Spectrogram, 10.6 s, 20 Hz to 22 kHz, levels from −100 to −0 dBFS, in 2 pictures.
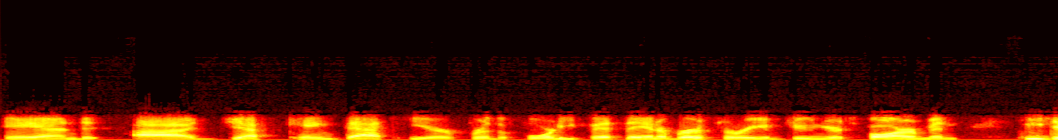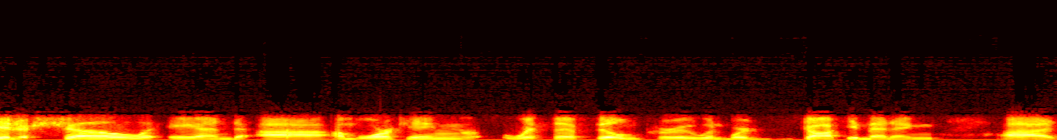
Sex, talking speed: male, 170 wpm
